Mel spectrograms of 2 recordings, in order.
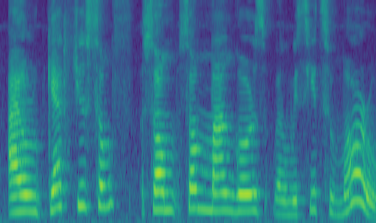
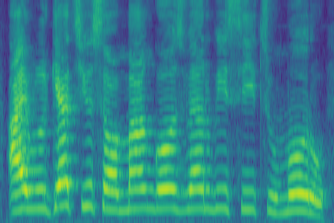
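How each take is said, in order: First: The pitch moves up and down through the sentence. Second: The pitch stays level through the sentence. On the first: The speaker calls it right. "learn to go up and down" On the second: The speaker calls it wrong. "It does it doesn't sound natural"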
